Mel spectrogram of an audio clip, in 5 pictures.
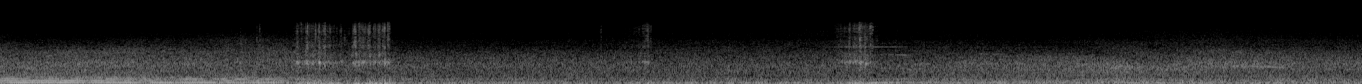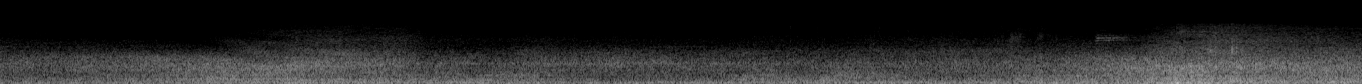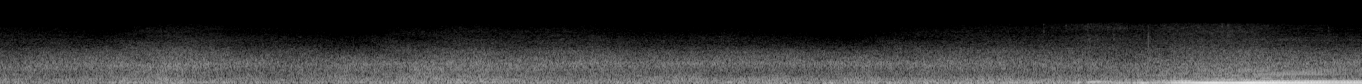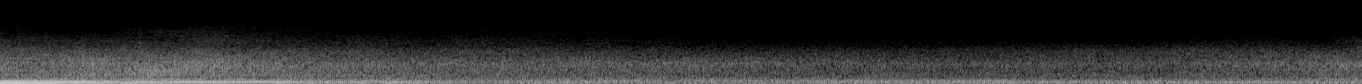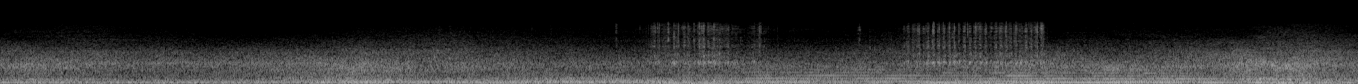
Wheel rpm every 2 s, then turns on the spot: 0, 20, 0, 10, 0, 0, 0, 0, 0, 0, 0, 0, 0, 0, 0, 0, 0, 0, 0, 0, 0, 0, 0, 0, 0, 0, 0, 0, 0, 0, 20, 20, 10, 0.
2-4 60-66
